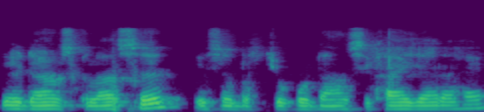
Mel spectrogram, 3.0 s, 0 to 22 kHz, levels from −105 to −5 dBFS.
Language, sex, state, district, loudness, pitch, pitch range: Hindi, male, Uttar Pradesh, Gorakhpur, -37 LUFS, 120 Hz, 115-125 Hz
